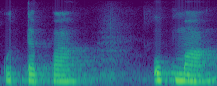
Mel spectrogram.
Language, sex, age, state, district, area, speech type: Goan Konkani, female, 18-30, Goa, Murmgao, urban, spontaneous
